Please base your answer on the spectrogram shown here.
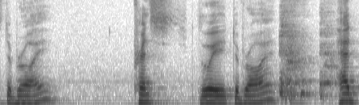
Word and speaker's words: de Broglie: of the attendees louie i used to pronounce it de broglie it's de bruy prince louis de bruyne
